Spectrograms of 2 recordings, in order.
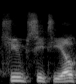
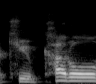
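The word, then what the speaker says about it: kubectl: the one thing because that cube ctl command i just ran or you'll hear hear cube cuddle there's a lot of ways to pronounce it but that's something we're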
